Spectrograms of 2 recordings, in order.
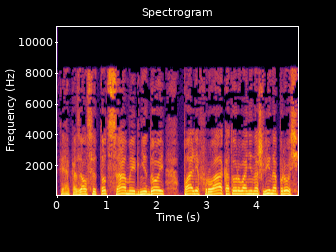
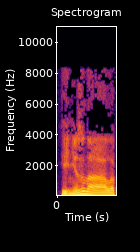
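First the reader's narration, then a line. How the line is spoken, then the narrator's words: Grumbling. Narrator (Russian): проворчала она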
